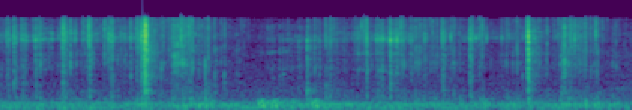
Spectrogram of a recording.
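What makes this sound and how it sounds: A blade with a pink handle carves and scrapes slices off a solid olive-green Dalan soap bar held in the hand. Soft, bright, crisp scraping patters along steadily over a low, constant hum. Two sharper clicks stand out partway through.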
